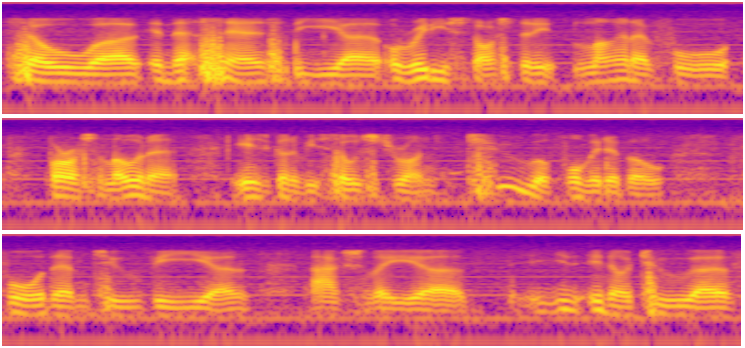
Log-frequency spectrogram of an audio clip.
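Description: A man talks at a moderate pace with a very deep, low pitch. His intonation is fairly even over noticeable background noise. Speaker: sports correspondent. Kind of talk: interview. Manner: halting.

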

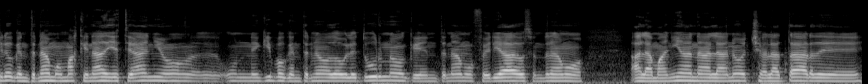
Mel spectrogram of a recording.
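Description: With a Rioplatense accent, a man speaks at a moderate pace in a fairly high pitch, his intonation monotone and flat. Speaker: futsal player. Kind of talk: interview.

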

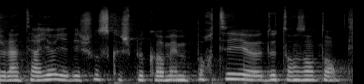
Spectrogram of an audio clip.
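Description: A woman talks at a fairly quick pace. Her tone is dark and mellow. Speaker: government minister giving a speech. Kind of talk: formal public speech. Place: hall. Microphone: podium.

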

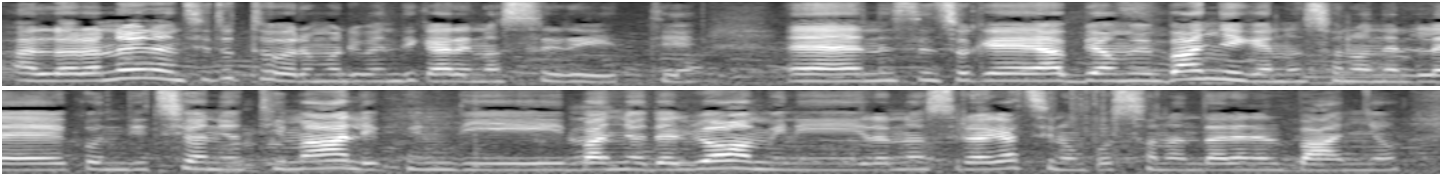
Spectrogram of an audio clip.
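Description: Clear music plays behind a woman who talks at a very fast pace with hardly any pauses. Her intonation is fairly even, and the sound is dry with no echo. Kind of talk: interview answer. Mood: earnest, assertive. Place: street.

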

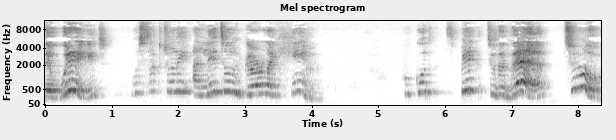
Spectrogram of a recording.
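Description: With long, frequent pauses, a woman speaks very slowly at an extremely high pitch, her voice making very wide pitch swings and big swings in loudness in a room with audible echo but a quiet background. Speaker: teacher. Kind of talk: children's storytelling.

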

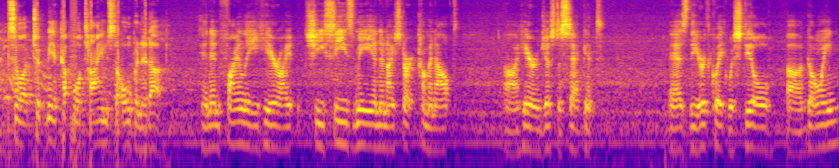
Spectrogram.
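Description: Monotone, flat intonation at a moderate pace, with light background noise. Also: man, fairly low pitch for a man. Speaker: witness. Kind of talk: interview answer. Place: home room. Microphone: camera far.

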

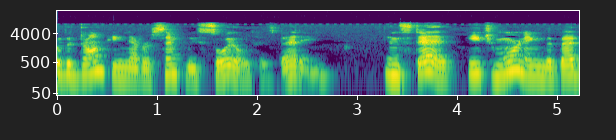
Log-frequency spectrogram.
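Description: The background stays quiet. Against it comes a natural reading voice with ordinary pitch variation.

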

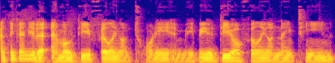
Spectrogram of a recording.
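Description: Fairly even intonation marks a man's speech. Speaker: student vlogger. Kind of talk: casual vlog chat. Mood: relieved, amused.

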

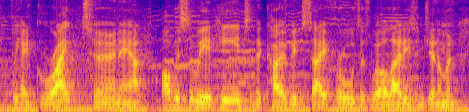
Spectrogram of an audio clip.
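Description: Upbeat in tone, a man talks at a fairly quick pace. Faint music plays in the background. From Australia. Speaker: auctioneer. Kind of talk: casual talk to camera. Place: home room. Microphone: lapel.

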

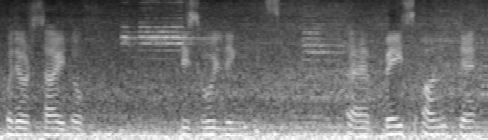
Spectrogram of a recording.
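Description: The speech comes at a fairly slow pace, with a dry sound that has no echo and loud background noise behind it. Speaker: walking tour narrator. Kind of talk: casual vlog chat. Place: street. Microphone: phone near.

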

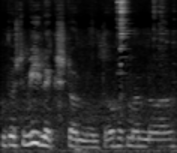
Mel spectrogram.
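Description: A woman's fairly low voice at a fairly slow pace, over light background noise. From South Tyrol, Italy. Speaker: farm woman recalling the past. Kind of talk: interview answer. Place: home room.

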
